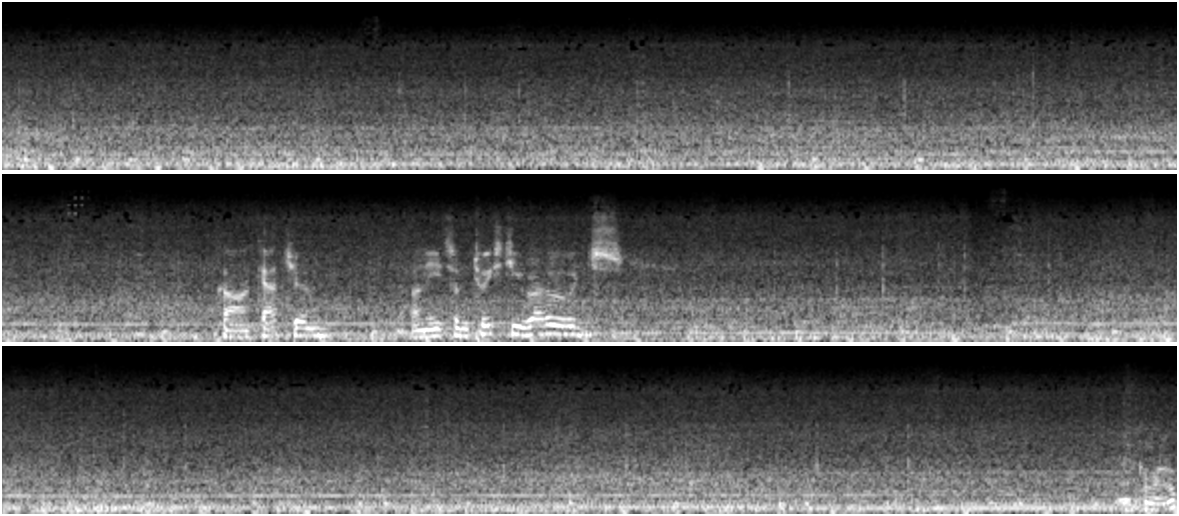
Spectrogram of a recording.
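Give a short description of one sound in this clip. A car engine hums steadily at high speed.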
